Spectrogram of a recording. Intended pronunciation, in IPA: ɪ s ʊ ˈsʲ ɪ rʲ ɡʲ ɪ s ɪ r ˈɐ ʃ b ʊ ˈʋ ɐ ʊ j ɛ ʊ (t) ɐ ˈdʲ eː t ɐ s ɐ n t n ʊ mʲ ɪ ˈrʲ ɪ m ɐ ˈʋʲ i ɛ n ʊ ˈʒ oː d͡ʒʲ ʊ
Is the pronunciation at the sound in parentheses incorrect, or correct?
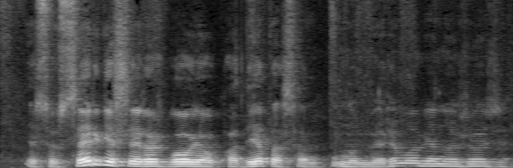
incorrect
